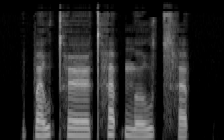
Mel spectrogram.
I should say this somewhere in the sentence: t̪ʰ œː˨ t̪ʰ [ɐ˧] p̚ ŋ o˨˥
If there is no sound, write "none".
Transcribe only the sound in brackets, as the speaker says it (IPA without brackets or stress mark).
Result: ɐ˧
